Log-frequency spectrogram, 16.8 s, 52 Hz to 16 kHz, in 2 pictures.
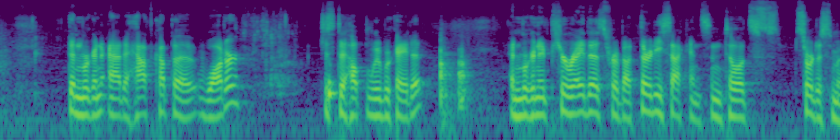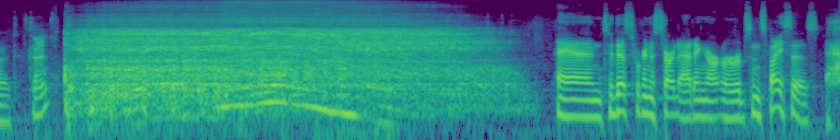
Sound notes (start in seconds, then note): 9.0 blender whirring; 12.0 whirring stops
